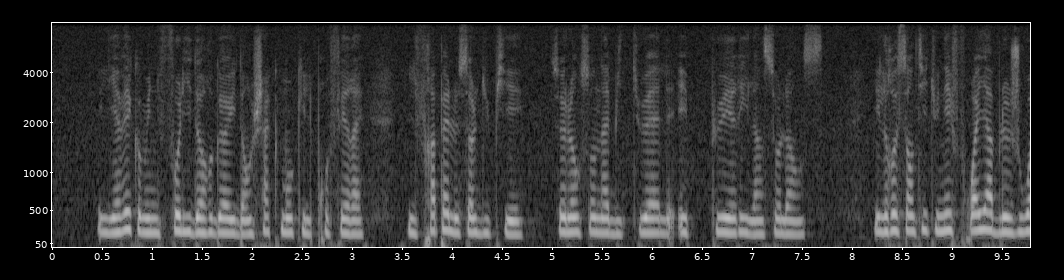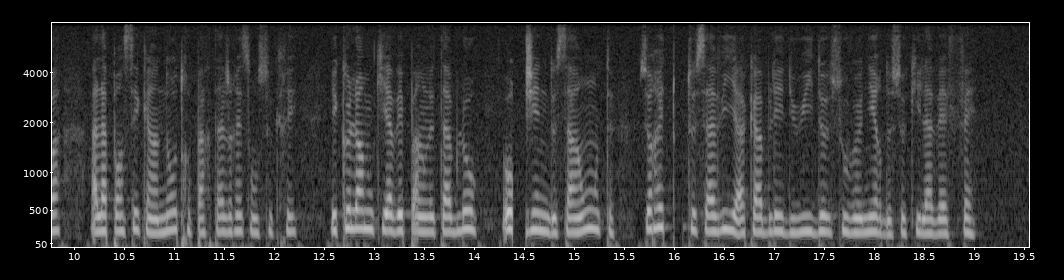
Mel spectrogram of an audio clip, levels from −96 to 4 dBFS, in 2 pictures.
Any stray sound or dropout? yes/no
yes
